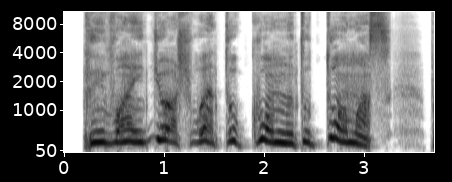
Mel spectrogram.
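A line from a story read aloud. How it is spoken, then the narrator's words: Hoarse rasp into ear. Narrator (Russian): прохрипел новичок ему в ухо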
